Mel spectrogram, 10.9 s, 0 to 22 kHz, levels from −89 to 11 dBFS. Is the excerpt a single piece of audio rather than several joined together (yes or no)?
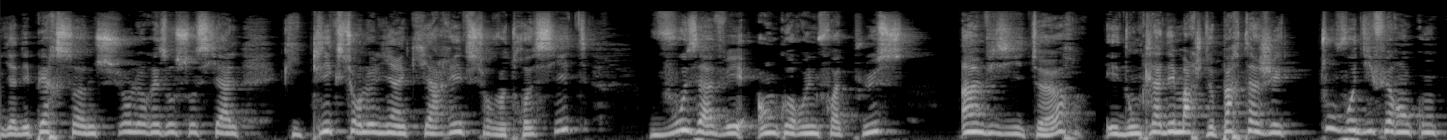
yes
